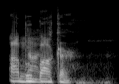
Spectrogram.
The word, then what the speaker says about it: Abubakar: record as well, uh we've all been saying Abubakar's name wrong. I know. Yeah. Ursil, let us know. Abu Kasalim. Abu Bakr. Abu Bakr. Yeah, that'd be the way. That was the normal way you say that name is Abu Bakr.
